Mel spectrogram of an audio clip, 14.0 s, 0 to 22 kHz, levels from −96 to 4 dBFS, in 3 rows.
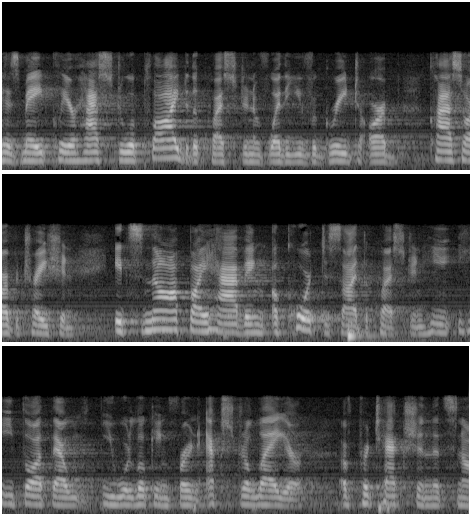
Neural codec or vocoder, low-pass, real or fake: none; 7.2 kHz; real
